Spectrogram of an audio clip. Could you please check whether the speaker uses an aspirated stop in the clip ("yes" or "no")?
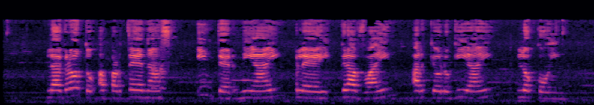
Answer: no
